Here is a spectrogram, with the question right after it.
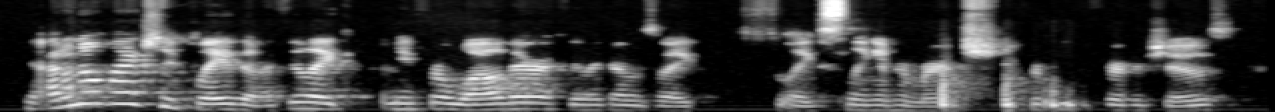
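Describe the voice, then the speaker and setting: A woman at a very fast pace with hardly any pauses and ordinary pitch variation, over noticeable background noise. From Texas. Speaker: musician and dancer. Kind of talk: casual interview chat. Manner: halting, many fillers.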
